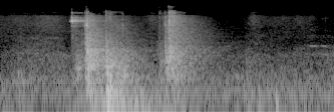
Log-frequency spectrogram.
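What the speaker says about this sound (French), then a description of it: "Porte d'entrée." An apartment's front entrance door in a rental flat in Taghazout Bay, two close, sharp bangs about a second apart as it swings and shuts, then quiet room tone.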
